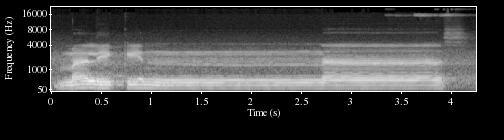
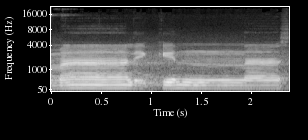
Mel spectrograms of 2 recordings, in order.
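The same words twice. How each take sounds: First: The first vowel is kept short and quick. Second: The first vowel is drawn out long. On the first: The speaker calls it right. "harus cepat, harus dibaca pendek" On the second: The speaker calls it wrong. "tidak boleh dibaca"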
